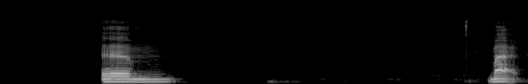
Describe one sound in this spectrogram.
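A man speaks slowly and calmly over an online call.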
